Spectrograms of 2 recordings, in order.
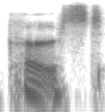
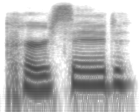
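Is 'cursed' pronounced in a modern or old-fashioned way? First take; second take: modern; old-fashioned. First: The word is said in a plain modern way. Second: The word is said in an old-fashioned way.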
